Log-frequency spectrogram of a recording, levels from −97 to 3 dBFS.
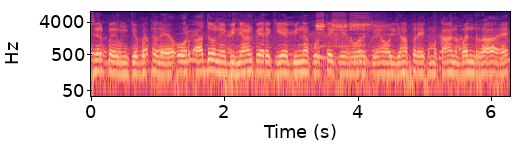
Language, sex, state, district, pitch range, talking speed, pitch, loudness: Hindi, male, Rajasthan, Bikaner, 150-165 Hz, 240 wpm, 155 Hz, -11 LUFS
